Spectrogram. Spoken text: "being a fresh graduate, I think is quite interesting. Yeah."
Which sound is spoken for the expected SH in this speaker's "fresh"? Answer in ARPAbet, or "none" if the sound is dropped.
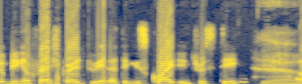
SH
